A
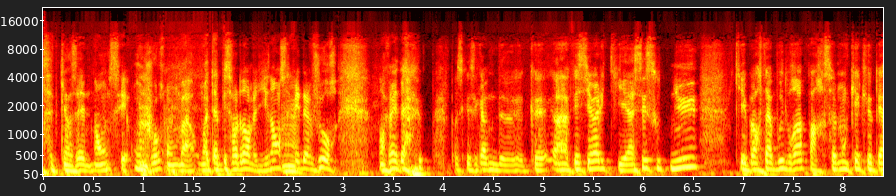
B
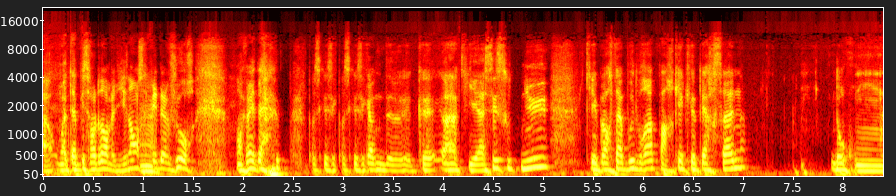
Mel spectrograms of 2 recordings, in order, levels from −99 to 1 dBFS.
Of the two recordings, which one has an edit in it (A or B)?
B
